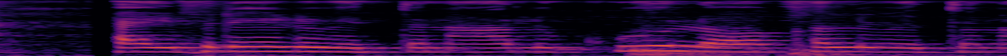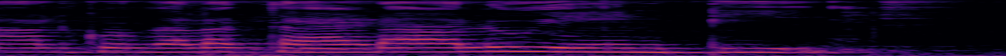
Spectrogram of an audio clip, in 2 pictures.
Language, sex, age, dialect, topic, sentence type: Telugu, female, 18-24, Utterandhra, agriculture, question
